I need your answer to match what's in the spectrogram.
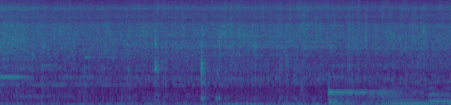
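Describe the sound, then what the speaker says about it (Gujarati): Steady, loud sizzling of onions frying in hot oil, a continuous crackle with occasional scrapes of a spoon, no voices. "હવે કાંદા નાખીશું."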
